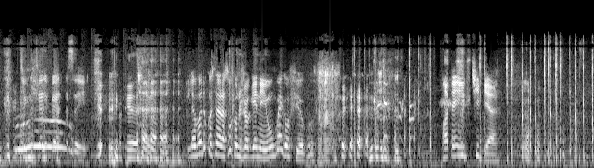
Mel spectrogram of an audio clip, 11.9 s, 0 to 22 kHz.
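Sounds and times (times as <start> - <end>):
laughter: 0.0 - 3.8, 6.6 - 9.4, 10.3 - 11.4
speech: 0.1 - 10.9
heavy hard typing on computer keyboard: 8.1 - 11.8.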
